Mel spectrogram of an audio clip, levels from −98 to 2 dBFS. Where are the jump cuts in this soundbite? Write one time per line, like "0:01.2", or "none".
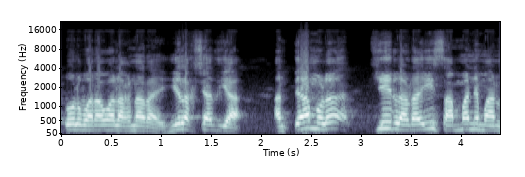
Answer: none

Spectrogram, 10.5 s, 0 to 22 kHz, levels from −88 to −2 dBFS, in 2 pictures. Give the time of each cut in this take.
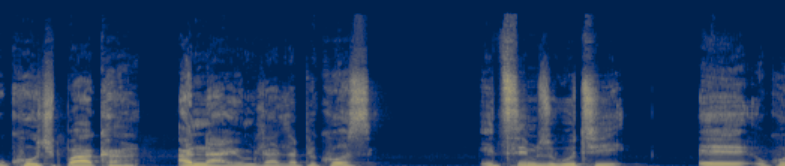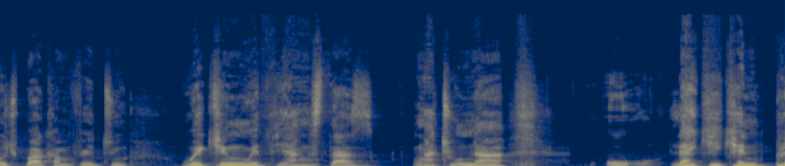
none

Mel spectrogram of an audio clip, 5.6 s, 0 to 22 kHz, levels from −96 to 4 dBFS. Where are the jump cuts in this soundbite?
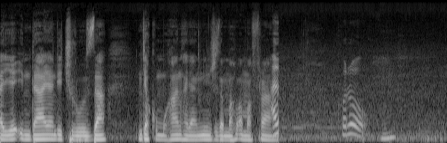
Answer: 0:03.5

